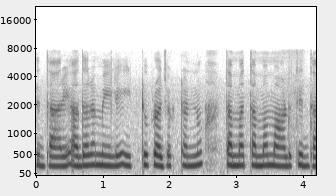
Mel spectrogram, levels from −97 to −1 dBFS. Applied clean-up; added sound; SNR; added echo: none; none; none; none.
